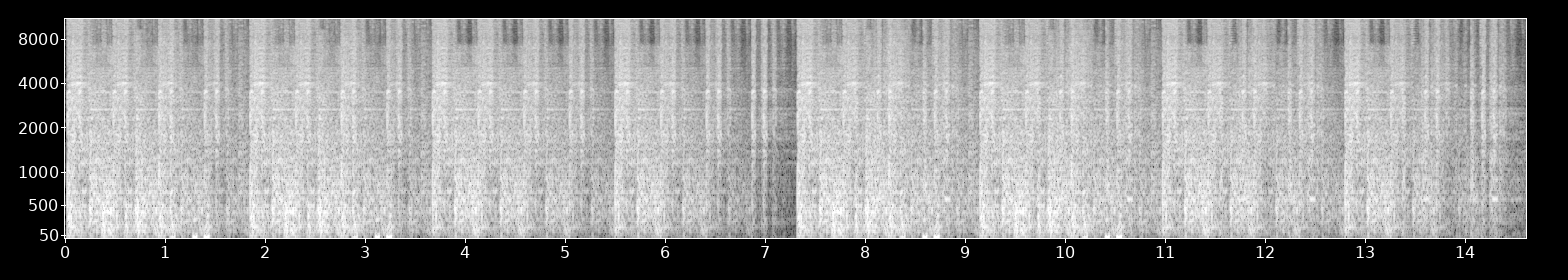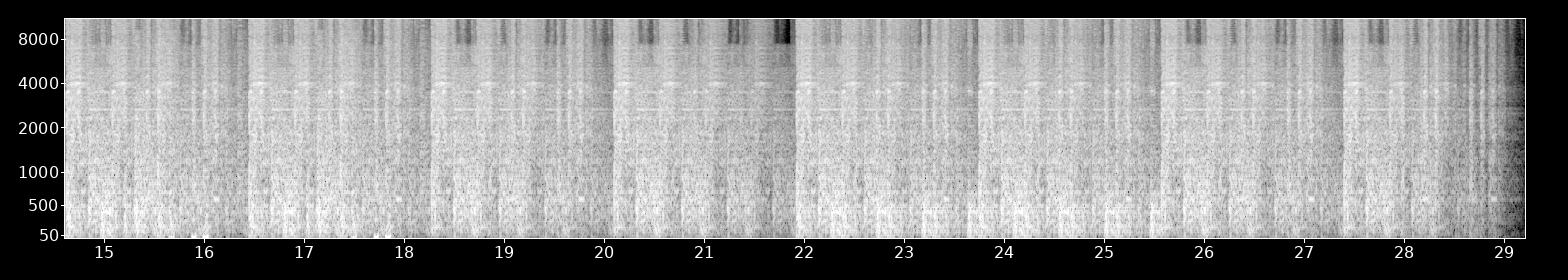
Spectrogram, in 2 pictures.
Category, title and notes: Music > Multiple instruments
Short Track #3014 (Industraumatic)
Ambient, Cyberpunk, Games, Horror, Industrial, Noise, Sci-fi, Soundtrack, Underground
